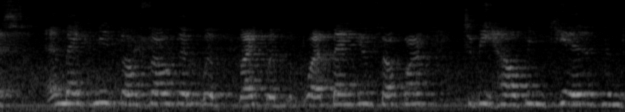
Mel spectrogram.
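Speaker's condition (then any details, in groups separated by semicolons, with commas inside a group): Cerebral palsy; from birth, born premature; mild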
